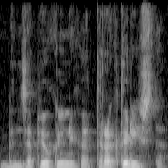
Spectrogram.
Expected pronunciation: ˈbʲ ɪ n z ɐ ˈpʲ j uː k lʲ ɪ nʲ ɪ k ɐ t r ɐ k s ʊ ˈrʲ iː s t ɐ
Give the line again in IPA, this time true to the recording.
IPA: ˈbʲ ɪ n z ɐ ˈpʲ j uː k lʲ ɪ nʲ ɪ k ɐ t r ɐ k t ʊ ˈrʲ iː s t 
